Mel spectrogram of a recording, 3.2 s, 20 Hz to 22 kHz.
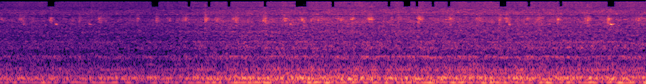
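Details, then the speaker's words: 2004 Chevrolet Silverado at idle, after replacing bad serpentine/AC belt tensioner pulley bearings: a steady rough whirring from the belt area rises slightly with revs, pointing at one more worn pulley bearing; suspected, not confirmed. "all right so we definitely get definitely got one more pulley that's going to need replacing it probably is that one right there"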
